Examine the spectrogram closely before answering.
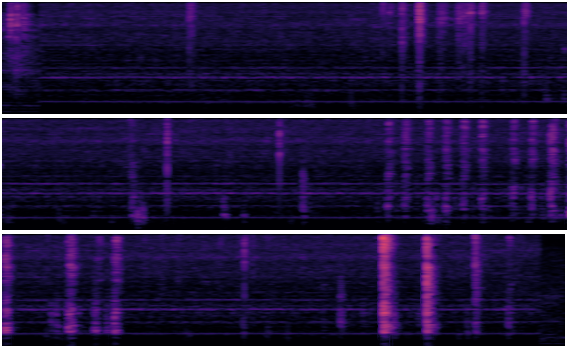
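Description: Scattered light clicks and taps of fabric and tools being handled on a table, over a steady faint hum. Near the end come two sharper clicks of dressmaking shears cutting a fabric strip.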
